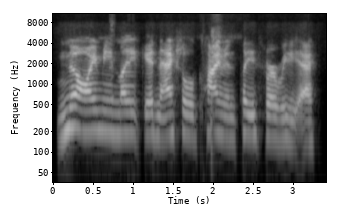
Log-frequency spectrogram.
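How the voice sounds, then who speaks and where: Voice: medium pitch, measured pace, no echo, highs cut off. A caller in their forties on a group call, asking eager, curious questions. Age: 40s. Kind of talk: casual group call chat.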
